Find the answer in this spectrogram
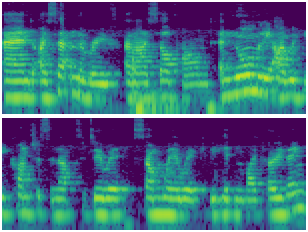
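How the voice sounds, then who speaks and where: This woman speaks at a fairly quick pace with fairly even intonation. Her pitch is medium. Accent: South African. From South Africa, Port Elizabeth. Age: 40s. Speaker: former teacher. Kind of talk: testimony. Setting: live stream.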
